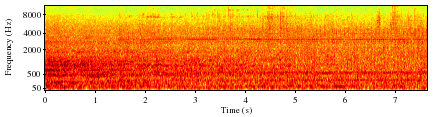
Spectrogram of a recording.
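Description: A passing train's rumble fading away as it recedes from the level crossing. About a second and a half in, a steady hum from the EBÜT 80 crossing's barrier drives begins as the full barriers rise.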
